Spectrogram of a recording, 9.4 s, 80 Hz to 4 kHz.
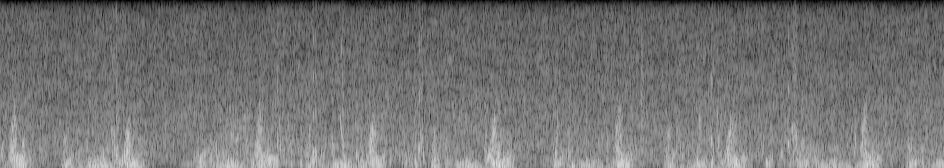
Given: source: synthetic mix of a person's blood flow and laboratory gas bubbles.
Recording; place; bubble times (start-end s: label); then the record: Doppler ultrasound of blood flow; precordium
0.85-1.33 s: bubbles
2.12-2.51 s: bubbles
2.73-3.21 s: bubbles
3.29-3.75 s: bubbles
4.01-4.44 s: bubbles
6.94-7.44 s: bubbles
7.61-8.08 s: bubbles
From the record:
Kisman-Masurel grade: 221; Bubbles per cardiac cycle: several, 3 to 8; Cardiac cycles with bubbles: 10 to 50%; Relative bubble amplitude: barely perceptible (0.100 to 0.250); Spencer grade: 2 (many but less than half of the cardiac periods contain bubble signals, singularly or in groups); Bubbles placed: anywhere in the cardiac cycle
